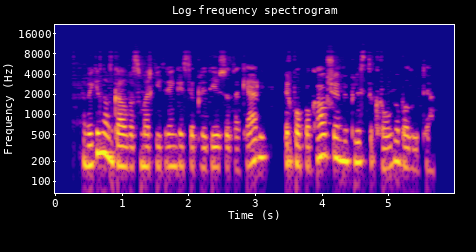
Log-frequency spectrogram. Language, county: Lithuanian, Kaunas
